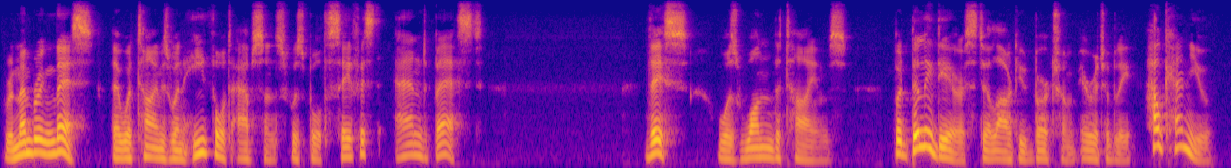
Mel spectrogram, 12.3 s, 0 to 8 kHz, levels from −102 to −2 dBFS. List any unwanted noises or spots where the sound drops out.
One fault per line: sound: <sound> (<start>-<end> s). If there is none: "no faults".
no faults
